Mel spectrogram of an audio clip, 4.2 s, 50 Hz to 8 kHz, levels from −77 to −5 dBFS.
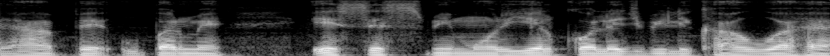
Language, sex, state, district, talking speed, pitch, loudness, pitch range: Hindi, male, Jharkhand, Ranchi, 175 wpm, 105 Hz, -17 LUFS, 100-110 Hz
